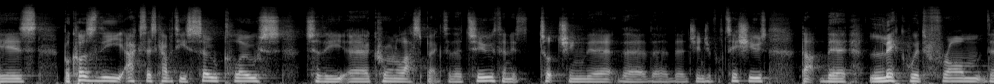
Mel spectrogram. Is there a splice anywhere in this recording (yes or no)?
no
